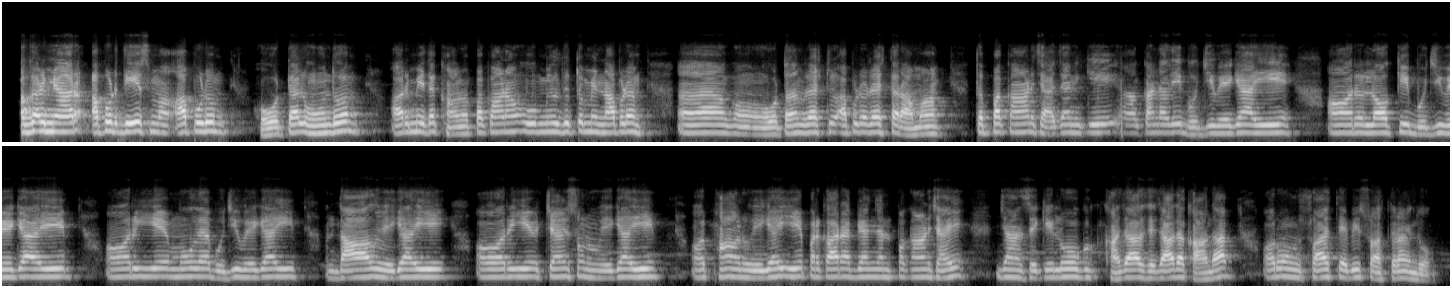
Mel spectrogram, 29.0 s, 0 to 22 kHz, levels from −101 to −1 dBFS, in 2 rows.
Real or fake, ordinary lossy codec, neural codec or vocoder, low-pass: real; Opus, 24 kbps; none; 7.2 kHz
